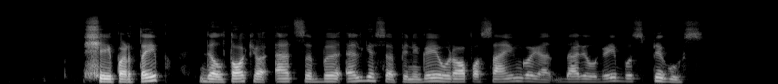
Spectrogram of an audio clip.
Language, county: Lithuanian, Vilnius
